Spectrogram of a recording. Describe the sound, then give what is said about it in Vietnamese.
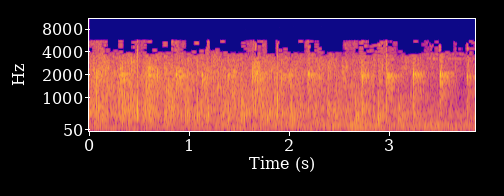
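A crowd at a Buddhist temple gathering applauds in praise of donors' merit, a steady, dense wash of overlapping claps that holds at an even loudness for the full four seconds, with no voices. “Xin quý vị hãy dành một tràng vỗ tay thật lớn để tán dương công đức.”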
